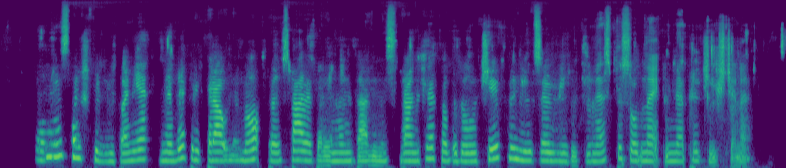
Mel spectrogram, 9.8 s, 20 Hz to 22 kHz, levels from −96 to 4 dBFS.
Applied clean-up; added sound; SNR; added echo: neural mask model Resemble Enhance denoiser.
